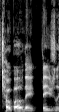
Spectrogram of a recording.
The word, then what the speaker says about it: Topo: the account will either be shocked that it's pronounced Topo they they usually say Oh I thought it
